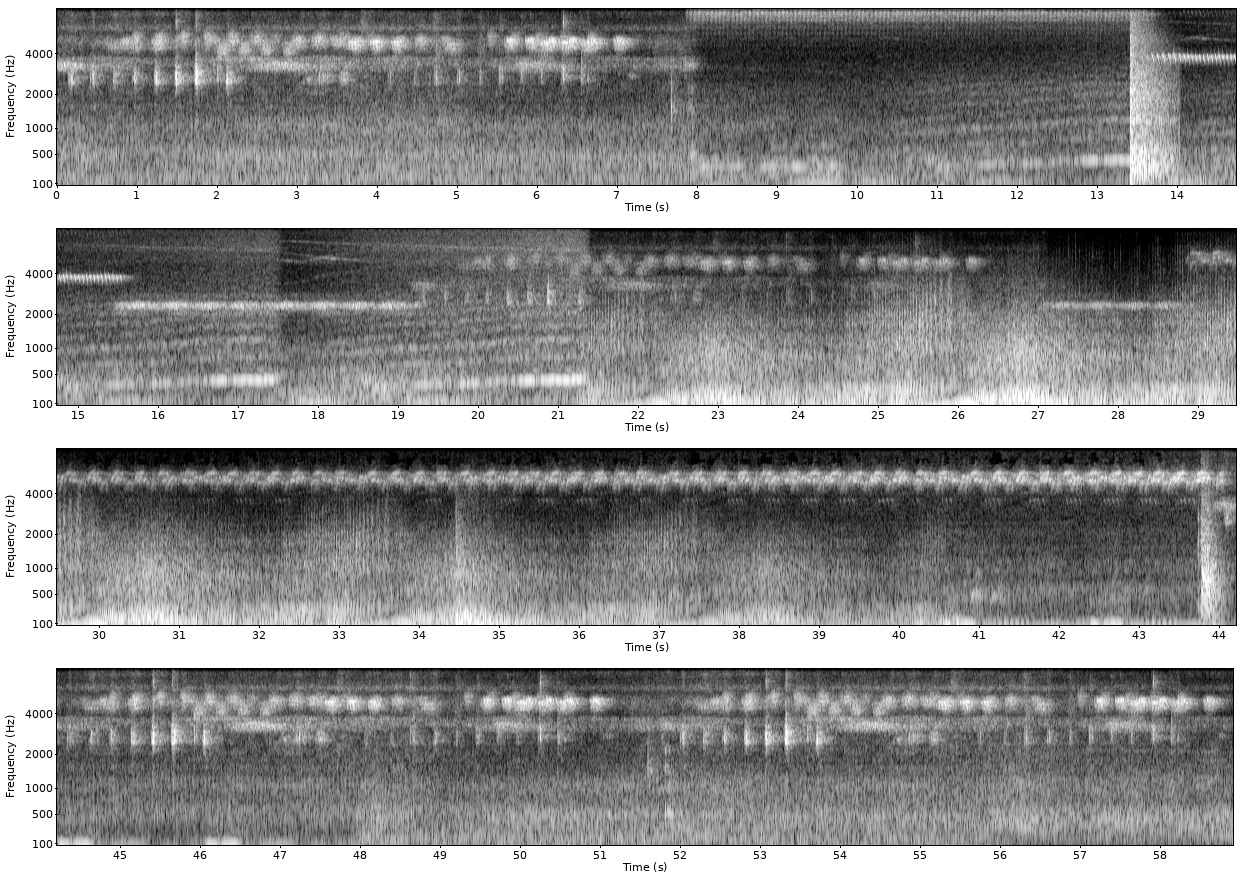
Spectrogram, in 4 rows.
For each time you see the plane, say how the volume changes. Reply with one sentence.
The plane can be heard from 0.0 to 58.8 s, getting louder then quieter.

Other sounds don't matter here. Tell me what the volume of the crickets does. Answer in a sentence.
The loudness of the crickets goes down, then up.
